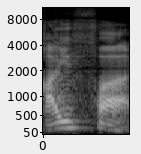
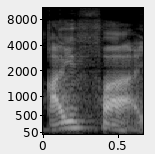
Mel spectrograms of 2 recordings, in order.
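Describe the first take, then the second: First: The consonant is an f sound. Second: The consonant is an f sound.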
